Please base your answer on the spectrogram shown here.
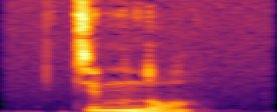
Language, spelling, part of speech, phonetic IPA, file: Russian, темно, adverb / adjective, [tʲɪˈmno], Ru-темно.ogg
- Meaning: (adverb) 1. darkly 2. obscurely 3. gloomily 4. shadily, dubiously 5. evilly, maliciously 6. ignorantly, slowly, backwardly; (adjective) short neuter singular of тёмный (tjómnyj)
